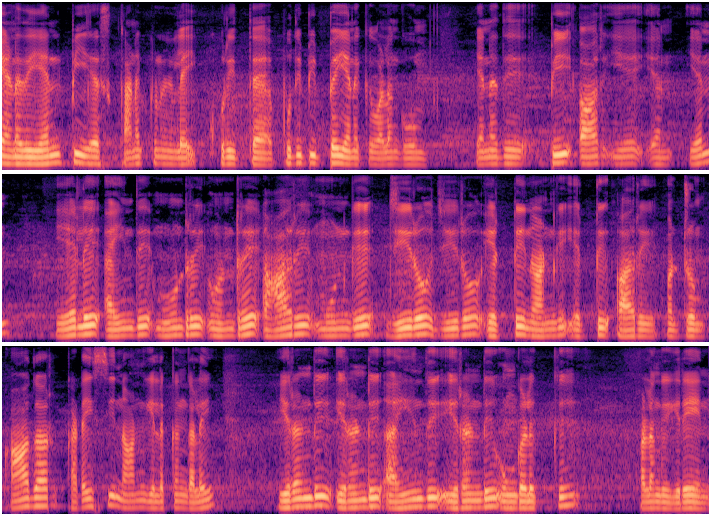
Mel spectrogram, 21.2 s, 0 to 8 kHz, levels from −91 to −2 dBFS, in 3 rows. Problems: constant background noise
